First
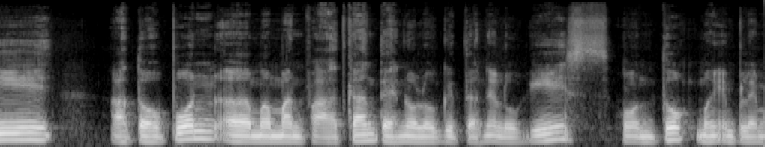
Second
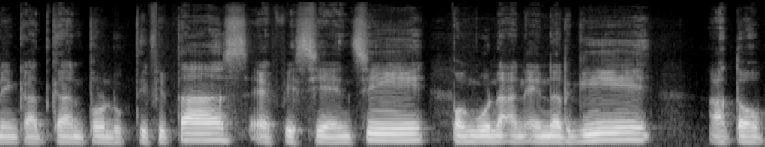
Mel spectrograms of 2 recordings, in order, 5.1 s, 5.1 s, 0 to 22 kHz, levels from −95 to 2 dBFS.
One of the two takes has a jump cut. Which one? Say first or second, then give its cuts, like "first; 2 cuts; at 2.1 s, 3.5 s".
second; 1 cut; at 3.0 s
